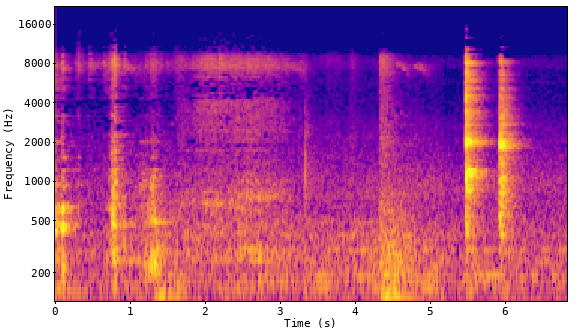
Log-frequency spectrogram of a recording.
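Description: A ceramic plate clinking against the rim of a steel mixing bowl: a sharp clink as it is set over the bowl as a lid, a few light knocks, then two sharp ringing clinks about half a second apart near the end as it is lifted off.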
